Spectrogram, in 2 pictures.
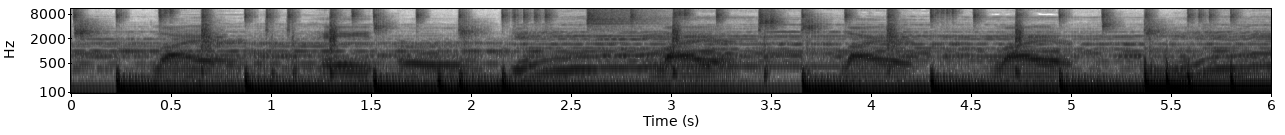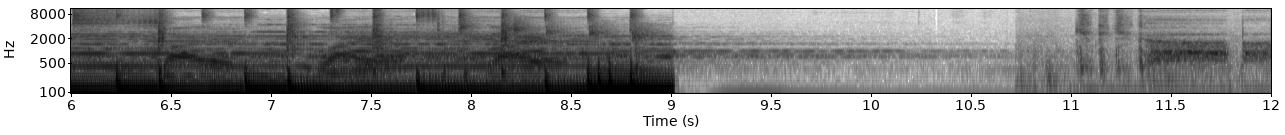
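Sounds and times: person whispering: 11.0s - 12.0s.

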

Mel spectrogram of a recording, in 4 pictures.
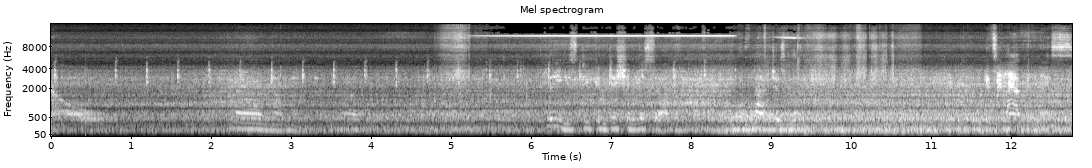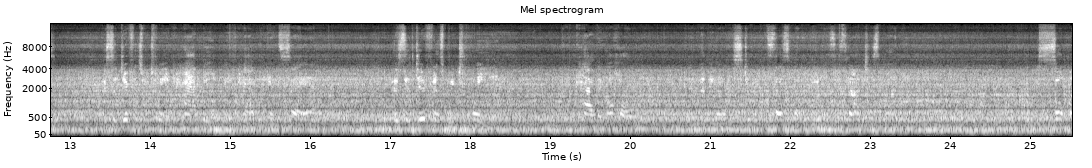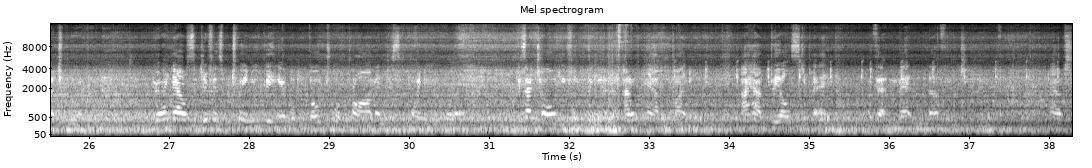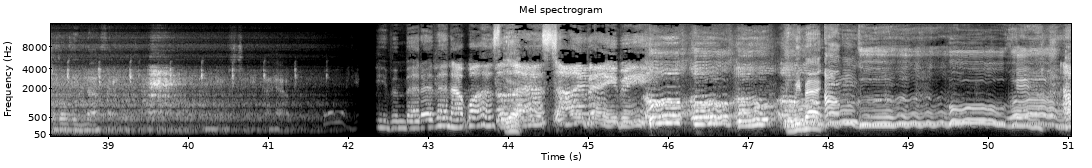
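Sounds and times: steady background rumble: 0.0s - 51.0s
faint indistinct voices: 43.9s - 44.3s, 47.4s - 48.1s.

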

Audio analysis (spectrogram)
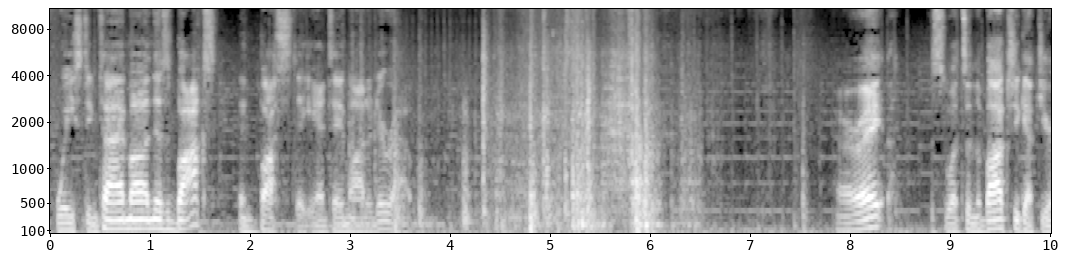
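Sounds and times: soft background music: 0.0s - 10.0s
knocks and scrapes of packaging: 3.4s - 6.6s.

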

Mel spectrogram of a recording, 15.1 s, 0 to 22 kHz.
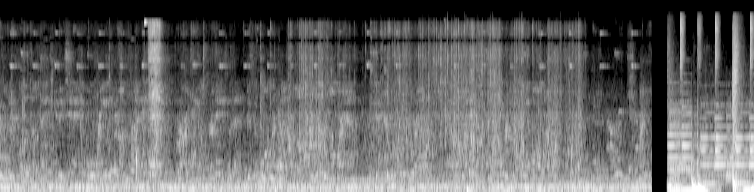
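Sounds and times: indistinct distant voices: 0.0s - 13.0s.

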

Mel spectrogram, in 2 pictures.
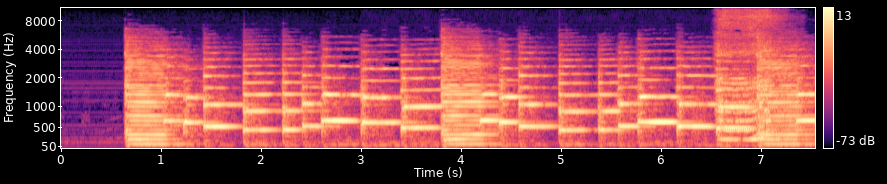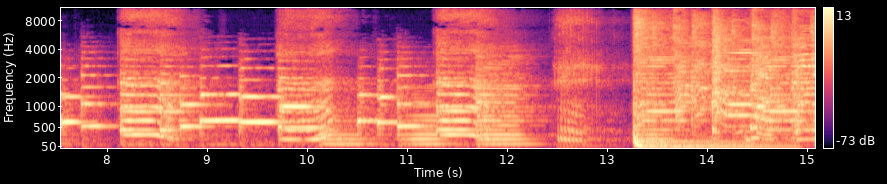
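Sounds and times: staccato keyboard melody: 0.6s - 12.1s, 13.3s - 15.0s
bass line: 13.3s - 15.0s
dance backing track: 13.3s - 15.0s.

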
